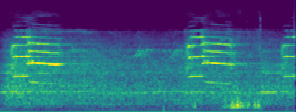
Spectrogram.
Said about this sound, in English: So I recorded that with my cell phone in my backyard about a week or two ago, and let's hear the second one. So both recordings are a blue jay, and that second one, it sounds very hawk-like.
